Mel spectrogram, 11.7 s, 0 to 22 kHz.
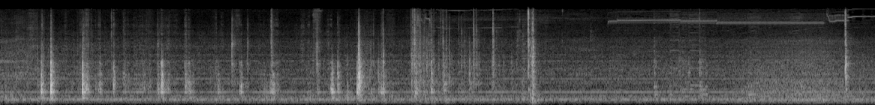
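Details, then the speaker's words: Dell Optiplex 760 (Core 2 Duo E8600) with a bad 305 W Dell power supply, just plugged in: after handling clicks a thin, very high-pitched coil whine starts and shifts pitch slightly. The system still boots. "Oh, that just sounds amazing, doesn't it? Doesn't it coil scream? Doesn't that just sound great?"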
